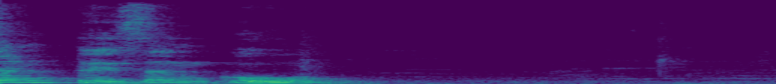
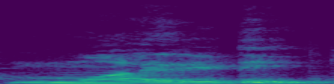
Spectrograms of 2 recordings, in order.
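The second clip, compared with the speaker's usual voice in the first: drawn-out answer; 6 semitones lower, much slower than usual. Shown as a demonstration. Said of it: "क्या लेना होगा?".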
